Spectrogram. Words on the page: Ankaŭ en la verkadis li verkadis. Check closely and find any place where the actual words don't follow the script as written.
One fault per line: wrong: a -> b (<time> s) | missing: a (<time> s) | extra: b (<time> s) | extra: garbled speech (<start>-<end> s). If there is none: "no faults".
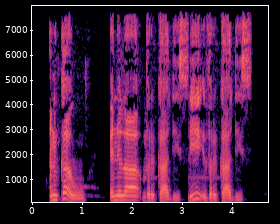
no faults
